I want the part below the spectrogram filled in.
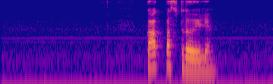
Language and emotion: Russian, neutral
